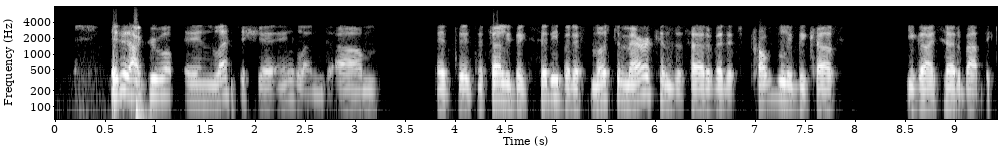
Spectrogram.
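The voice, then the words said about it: English accent. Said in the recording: “people can tell from his accent that Richard Estep is not originally from the greater Colorado metropolitan area ... Where did you grow up in England?”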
